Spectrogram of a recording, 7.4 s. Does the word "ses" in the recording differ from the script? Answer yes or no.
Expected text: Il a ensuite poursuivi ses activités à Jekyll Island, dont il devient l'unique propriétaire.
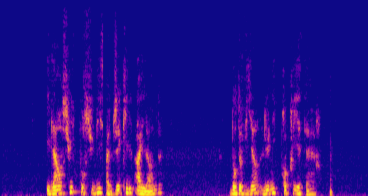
yes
